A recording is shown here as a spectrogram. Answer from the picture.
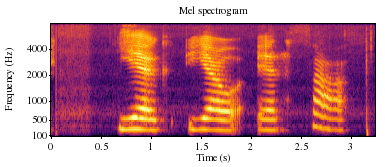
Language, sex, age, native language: Icelandic, female, 10, Icelandic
